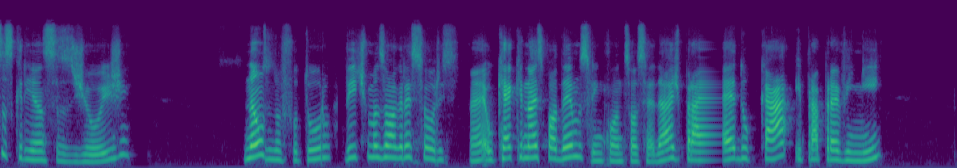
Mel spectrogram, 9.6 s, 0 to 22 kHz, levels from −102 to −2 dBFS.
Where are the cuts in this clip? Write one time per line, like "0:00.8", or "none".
0:02.7
0:03.4
0:04.6
0:05.9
